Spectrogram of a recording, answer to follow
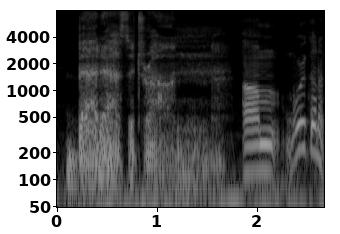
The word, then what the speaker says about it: Badassatron: is um bad acetron which is actually pronounced bad acetron um we're going to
